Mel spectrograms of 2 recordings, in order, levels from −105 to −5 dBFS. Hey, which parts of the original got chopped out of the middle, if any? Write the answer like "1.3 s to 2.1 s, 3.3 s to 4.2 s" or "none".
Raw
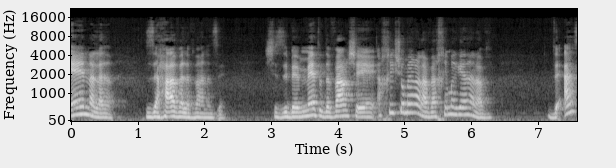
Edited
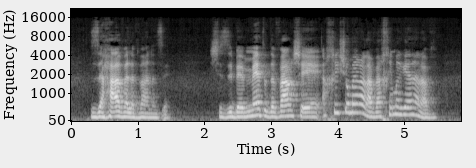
none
